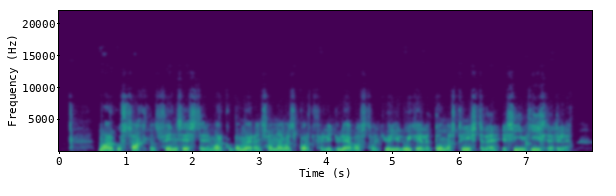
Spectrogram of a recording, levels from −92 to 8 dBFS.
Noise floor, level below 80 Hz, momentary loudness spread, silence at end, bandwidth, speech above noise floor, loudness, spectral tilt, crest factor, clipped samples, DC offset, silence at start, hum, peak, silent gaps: -42 dBFS; -60 dBFS; 8 LU; 0.35 s; 9 kHz; 25 dB; -18 LUFS; -6 dB/octave; 16 dB; under 0.1%; under 0.1%; 0.15 s; none; -2 dBFS; none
